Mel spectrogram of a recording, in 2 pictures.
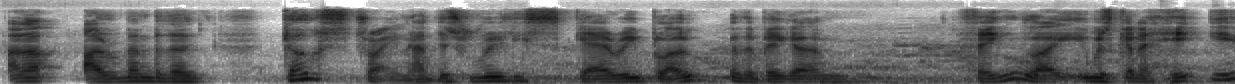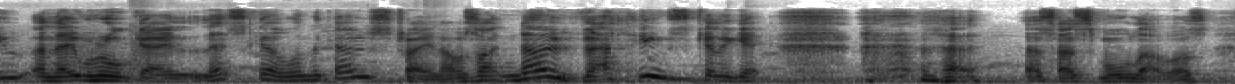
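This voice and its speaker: A man's voice: medium pitch, big pitch swings, normal speed, a little hiss or hum. A middle-aged man reminiscing casually and chattily, repeating phrases for emphasis. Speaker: interviewee sharing memories. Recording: dull, slightly lo-fi sound.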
